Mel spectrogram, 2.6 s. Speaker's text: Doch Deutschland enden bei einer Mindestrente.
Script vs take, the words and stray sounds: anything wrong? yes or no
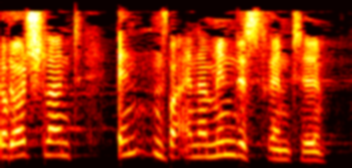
no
